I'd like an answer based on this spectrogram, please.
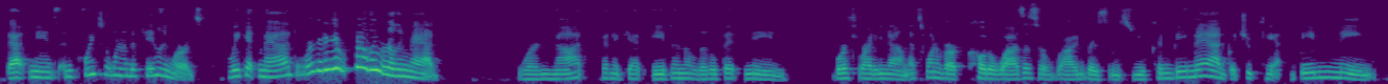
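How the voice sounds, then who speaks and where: Gravelly, husky woman giving lively advice. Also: low-pitched, moderate pace. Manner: animated, acts out quoted dialogue. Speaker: parenting guest expert. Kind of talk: casual advice chat.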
